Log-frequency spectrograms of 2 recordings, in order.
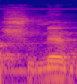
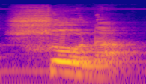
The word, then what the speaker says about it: Shona: prononciation de ces mots qui ne se prononc pas chunem comme les prononcent les Édomites mais se prononce shona ou Sona c'est comme ça qu'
